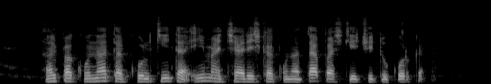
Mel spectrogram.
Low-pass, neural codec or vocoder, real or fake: 9.9 kHz; vocoder, 22.05 kHz, 80 mel bands, WaveNeXt; fake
